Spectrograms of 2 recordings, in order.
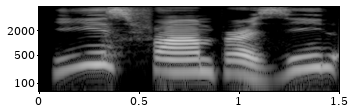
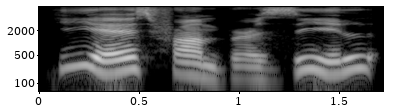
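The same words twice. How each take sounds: First: Slow line with "He is" merged to he's; contraction. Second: Slow, "He is" as two words; full form. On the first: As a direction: run "He is" into one syllable, he's. (شکل اختصاری: He is مثل he's) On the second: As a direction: keep IS separate in "He is". (شکل کامل و آهسته: He is) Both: Shown as a demonstration. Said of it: "the full form and the contraction form".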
